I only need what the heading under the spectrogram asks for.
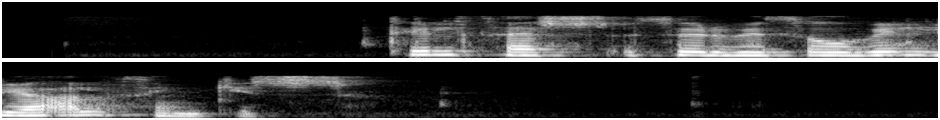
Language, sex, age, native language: Icelandic, female, 30-39, Icelandic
